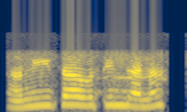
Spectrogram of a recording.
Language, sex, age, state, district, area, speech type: Nepali, female, 30-45, West Bengal, Kalimpong, rural, conversation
